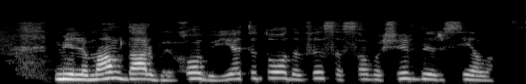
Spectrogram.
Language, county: Lithuanian, Klaipėda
